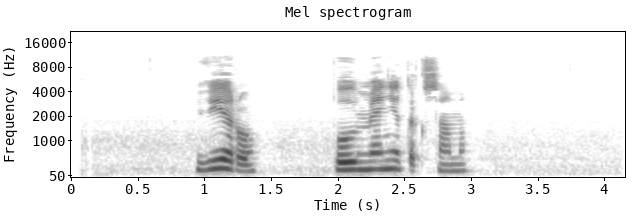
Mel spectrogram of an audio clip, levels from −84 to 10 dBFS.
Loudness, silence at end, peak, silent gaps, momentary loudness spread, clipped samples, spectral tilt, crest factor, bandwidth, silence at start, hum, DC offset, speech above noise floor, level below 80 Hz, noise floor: -24 LUFS; 1.2 s; -8 dBFS; none; 18 LU; under 0.1%; -4.5 dB/octave; 20 dB; 11 kHz; 0.95 s; none; under 0.1%; 43 dB; -74 dBFS; -67 dBFS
